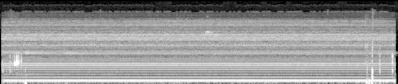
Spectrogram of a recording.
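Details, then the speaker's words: Fender Deluxe Reverb reissue amp, mic at speaker, nothing plugged in, volumes down: constant low hum with steady buzz from a badly failed filter capacitor; filter caps replaced. "but if you parallel the caps and the buzzing stops um that kind of tells you that the cap is bad or it helps you decipher which cap is bad"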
